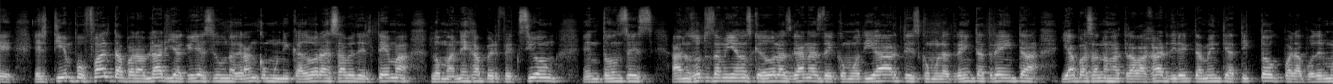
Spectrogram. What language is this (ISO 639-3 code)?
spa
